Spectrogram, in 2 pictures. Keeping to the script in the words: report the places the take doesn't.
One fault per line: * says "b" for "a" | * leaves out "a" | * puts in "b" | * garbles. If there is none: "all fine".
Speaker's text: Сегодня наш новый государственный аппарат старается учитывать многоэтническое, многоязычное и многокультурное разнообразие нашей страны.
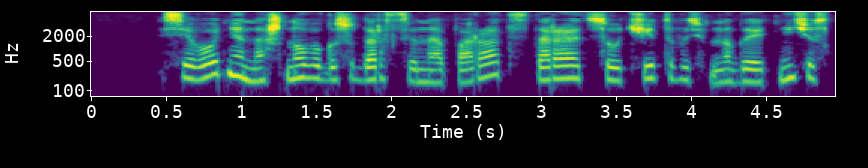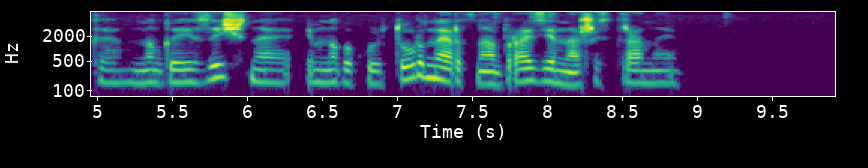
all fine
